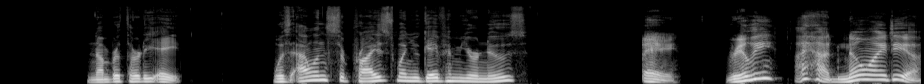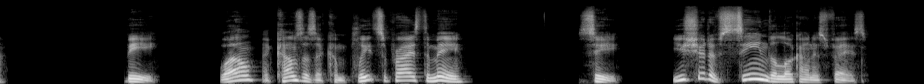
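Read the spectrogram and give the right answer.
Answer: C: You should have seen the look on his face.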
